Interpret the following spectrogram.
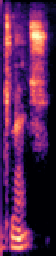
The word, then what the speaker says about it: clenche: Une clinche. Alors, est-ce que ça s'écrit clenche et ça se dit clinche?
